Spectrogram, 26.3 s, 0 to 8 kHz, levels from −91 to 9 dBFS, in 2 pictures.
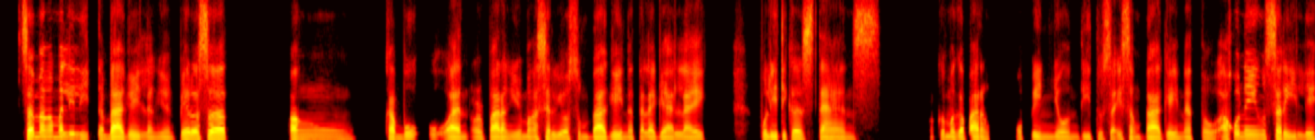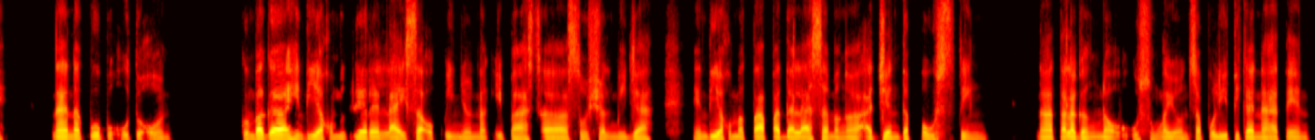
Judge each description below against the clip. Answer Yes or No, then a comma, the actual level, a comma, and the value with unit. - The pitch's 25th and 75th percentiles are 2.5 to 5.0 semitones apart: Yes, average, 3.1 semitones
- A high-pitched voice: No, low, 130 Hz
